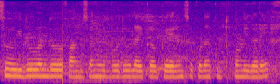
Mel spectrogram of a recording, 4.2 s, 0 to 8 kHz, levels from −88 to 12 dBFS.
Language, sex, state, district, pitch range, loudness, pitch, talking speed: Kannada, female, Karnataka, Raichur, 175-190 Hz, -20 LUFS, 180 Hz, 130 wpm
